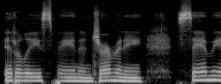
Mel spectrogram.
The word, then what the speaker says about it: SAMe: So the first one is pronounced SAMI, and it's spelled capital S, capital A, capital M, lowercase e.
